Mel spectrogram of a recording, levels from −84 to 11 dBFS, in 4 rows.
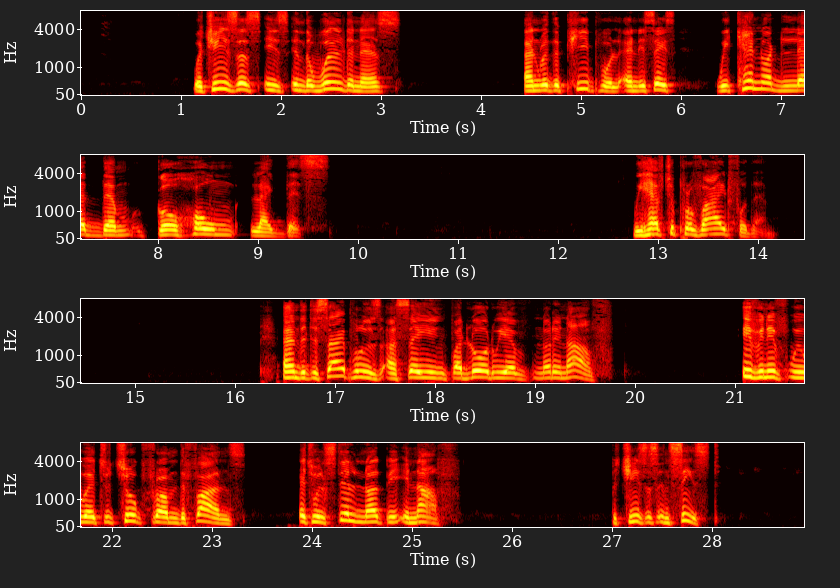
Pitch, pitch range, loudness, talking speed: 190 Hz, 165-210 Hz, -15 LUFS, 115 wpm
